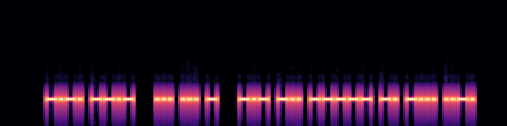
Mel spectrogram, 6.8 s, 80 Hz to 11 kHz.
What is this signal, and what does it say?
Morse code, heard as a keyed tone, about 27 wpm, 700 Hz. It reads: CQ SST KD0NBF
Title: K1USN SST QSO Practice - 28wpm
